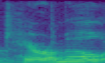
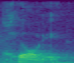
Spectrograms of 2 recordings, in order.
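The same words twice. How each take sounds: First: The middle 'a' vowel is clearly pronounced. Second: The middle 'a' vowel is dropped. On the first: "do capital A for caramel" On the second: "or like caramel"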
